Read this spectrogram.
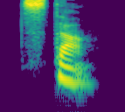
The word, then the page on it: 蔦: female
